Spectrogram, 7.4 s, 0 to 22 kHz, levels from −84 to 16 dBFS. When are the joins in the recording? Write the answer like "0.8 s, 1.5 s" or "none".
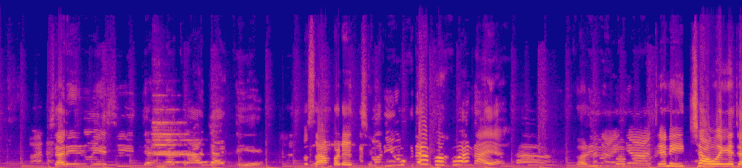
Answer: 3.1 s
